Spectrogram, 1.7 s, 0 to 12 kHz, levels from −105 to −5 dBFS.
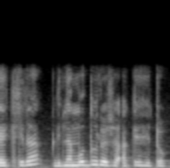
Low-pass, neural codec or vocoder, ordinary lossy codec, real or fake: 7.2 kHz; none; none; real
